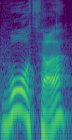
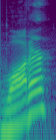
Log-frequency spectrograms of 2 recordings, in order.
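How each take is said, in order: First: It is said in a careful British English accent. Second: It is said in an American accent. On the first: The listeners could not understand it. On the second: The listeners understood it.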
